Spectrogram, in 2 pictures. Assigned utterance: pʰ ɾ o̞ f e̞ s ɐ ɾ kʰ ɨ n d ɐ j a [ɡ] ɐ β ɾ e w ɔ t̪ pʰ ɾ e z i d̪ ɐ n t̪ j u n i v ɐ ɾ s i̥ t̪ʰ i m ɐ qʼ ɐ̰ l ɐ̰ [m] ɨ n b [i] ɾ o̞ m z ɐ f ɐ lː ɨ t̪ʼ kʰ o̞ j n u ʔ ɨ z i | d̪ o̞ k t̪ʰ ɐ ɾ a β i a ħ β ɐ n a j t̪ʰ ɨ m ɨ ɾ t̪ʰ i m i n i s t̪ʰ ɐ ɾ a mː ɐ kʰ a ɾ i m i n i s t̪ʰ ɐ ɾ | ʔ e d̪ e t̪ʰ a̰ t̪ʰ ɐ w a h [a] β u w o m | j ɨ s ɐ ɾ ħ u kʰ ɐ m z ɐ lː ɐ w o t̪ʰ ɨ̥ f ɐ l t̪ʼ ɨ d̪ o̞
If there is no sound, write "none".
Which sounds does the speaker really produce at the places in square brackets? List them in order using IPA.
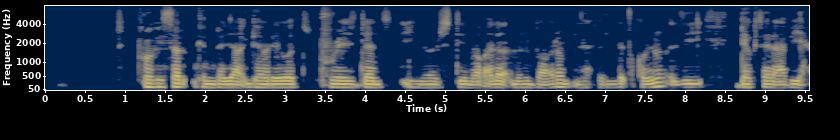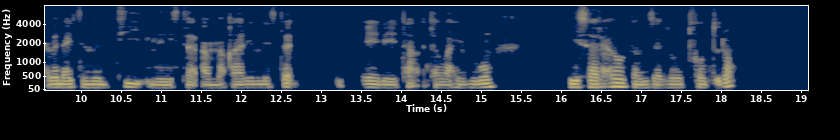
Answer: ɡ, m, a, i

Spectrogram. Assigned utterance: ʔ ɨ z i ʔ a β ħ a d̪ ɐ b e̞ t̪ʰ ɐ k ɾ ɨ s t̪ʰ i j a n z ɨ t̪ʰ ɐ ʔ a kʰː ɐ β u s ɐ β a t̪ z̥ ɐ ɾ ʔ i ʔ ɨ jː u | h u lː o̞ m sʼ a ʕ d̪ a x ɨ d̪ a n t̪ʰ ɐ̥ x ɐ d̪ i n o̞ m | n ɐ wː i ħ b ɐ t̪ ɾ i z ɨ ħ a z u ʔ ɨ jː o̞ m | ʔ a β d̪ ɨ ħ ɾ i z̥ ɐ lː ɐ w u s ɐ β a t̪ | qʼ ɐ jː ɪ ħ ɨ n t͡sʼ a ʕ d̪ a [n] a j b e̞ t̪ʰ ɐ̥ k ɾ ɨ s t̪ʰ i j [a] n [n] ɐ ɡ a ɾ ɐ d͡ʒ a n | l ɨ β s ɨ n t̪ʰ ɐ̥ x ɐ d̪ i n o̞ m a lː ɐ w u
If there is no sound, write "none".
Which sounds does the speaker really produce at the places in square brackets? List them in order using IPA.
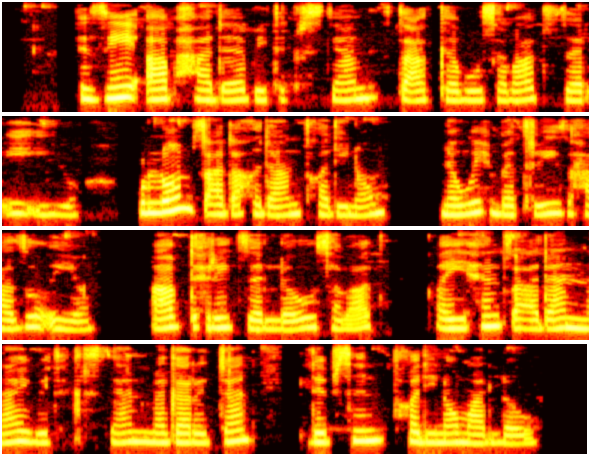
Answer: nː, a, m

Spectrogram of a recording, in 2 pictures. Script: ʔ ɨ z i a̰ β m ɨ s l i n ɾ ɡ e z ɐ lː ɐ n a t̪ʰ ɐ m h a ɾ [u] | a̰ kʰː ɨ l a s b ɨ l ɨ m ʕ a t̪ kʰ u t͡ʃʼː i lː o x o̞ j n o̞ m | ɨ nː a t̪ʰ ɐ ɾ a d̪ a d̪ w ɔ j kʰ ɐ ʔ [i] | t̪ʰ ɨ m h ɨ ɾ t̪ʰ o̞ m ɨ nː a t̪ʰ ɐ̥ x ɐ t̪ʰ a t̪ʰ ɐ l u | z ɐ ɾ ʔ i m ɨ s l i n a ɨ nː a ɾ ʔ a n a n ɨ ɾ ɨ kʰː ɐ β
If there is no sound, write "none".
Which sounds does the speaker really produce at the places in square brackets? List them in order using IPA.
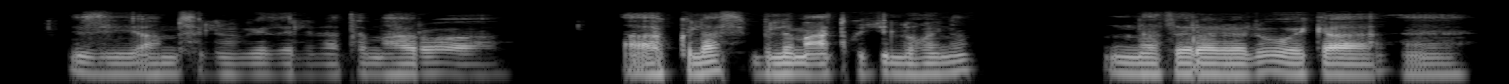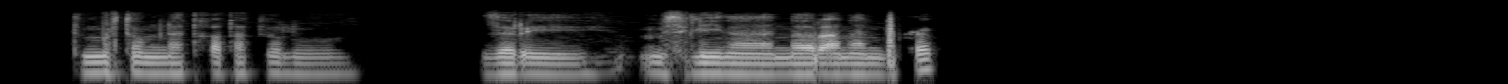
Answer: o, a

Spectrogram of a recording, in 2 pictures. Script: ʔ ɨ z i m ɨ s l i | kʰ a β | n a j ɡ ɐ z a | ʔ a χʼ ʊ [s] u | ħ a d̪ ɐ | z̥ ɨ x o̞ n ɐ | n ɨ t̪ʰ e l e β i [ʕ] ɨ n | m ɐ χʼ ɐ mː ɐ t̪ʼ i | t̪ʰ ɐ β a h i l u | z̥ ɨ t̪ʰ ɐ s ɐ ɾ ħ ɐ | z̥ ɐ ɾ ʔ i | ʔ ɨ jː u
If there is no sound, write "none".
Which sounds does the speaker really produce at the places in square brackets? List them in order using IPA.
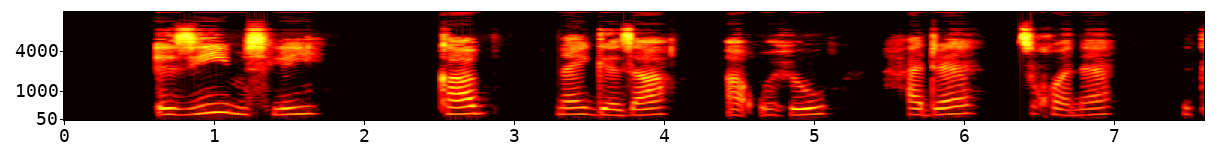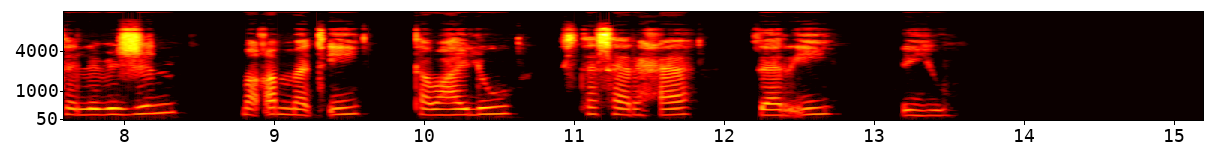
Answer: ħ, ʒ

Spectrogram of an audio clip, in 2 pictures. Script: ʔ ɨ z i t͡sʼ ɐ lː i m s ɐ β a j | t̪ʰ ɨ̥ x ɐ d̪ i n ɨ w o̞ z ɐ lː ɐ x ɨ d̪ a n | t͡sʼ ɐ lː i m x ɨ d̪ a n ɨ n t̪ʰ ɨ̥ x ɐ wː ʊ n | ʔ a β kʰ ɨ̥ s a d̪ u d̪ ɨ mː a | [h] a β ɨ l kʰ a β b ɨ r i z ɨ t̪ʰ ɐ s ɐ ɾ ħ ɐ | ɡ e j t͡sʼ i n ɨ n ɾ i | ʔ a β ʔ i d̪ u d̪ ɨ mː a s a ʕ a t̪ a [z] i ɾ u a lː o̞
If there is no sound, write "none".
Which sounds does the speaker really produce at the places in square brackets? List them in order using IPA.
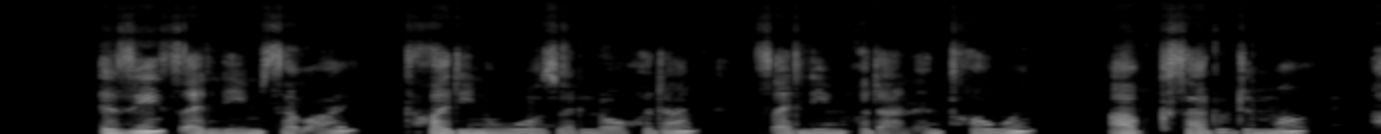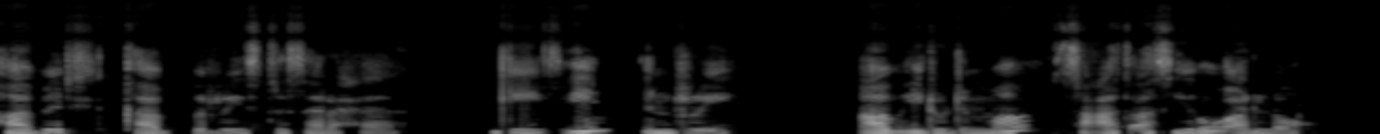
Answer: h, s

